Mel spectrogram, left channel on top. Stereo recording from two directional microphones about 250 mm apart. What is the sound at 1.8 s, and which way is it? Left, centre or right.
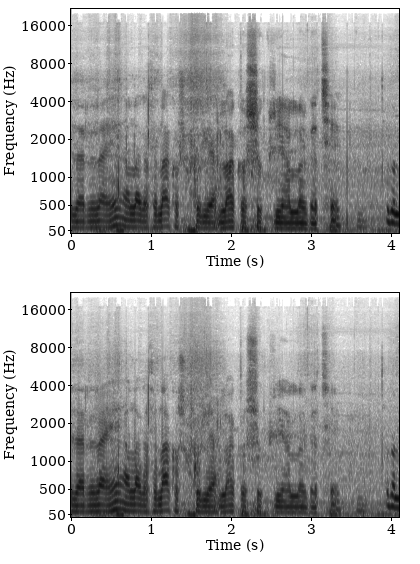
Speech, centre.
